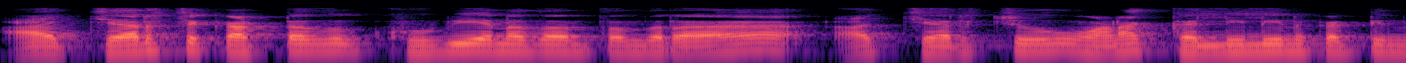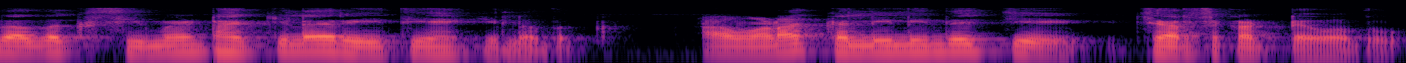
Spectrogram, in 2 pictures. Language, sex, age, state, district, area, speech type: Kannada, male, 30-45, Karnataka, Bidar, urban, spontaneous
